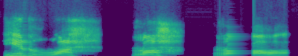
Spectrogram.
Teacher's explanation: अपनी जुबान की नोक को जो है, जब ऊपर के जो दांतों के पीछे गमपट है वहां पर थोड़ी देर के लिए कांटेक्ट में रहना है, यानी कि हिर, राह, राह, रा, और हा है, हाँ, इस ये रा को मोटा पढ़ना है।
